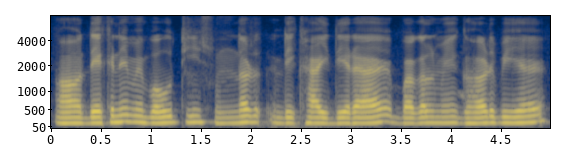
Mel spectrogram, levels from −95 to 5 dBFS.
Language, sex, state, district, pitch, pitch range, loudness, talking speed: Hindi, male, Bihar, Patna, 150 Hz, 145-165 Hz, -16 LUFS, 180 wpm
